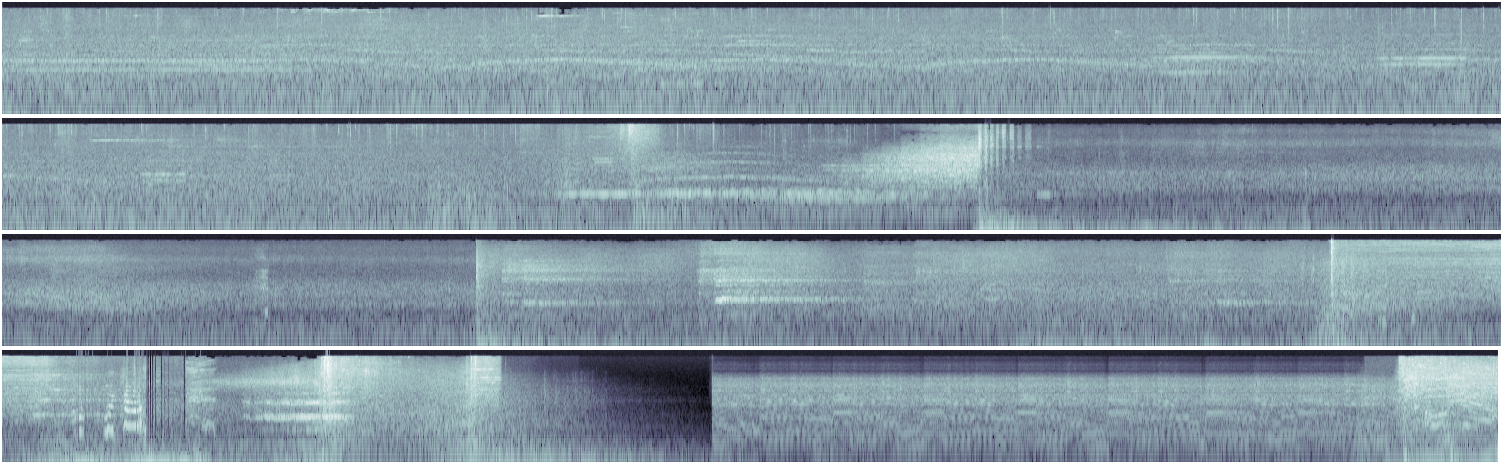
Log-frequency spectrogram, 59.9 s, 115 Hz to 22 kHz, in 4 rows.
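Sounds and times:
sharp hit: 23.6 - 28.4, 34.7 - 39.5.

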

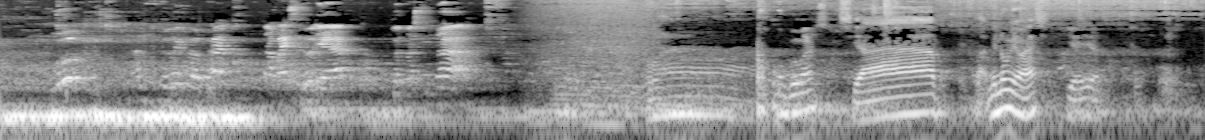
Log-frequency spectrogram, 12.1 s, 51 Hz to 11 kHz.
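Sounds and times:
man's voice murmuring vowels: 6.5 - 7.8.

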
